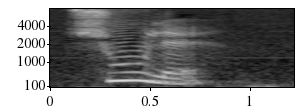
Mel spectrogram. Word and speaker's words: Schule: On va voir ici SCH. Il se prononce comme CH en français. Comme chat, chien. Schule, c'est l'école. Ok?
